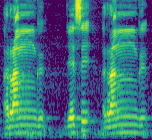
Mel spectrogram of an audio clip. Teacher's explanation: ऐसा नून जिसकी आवाज नाक से थोड़ी सी निकलती है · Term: नून मु शब्बा गुन्ना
